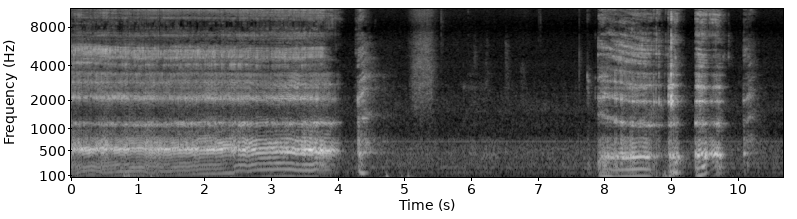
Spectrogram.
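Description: A long, loud, drawn-out belch, then a pause and a few shorter burps; ordinary belching.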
